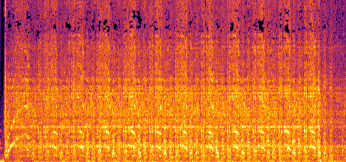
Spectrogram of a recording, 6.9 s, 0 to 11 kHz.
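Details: Volvo 240 Redblock B230 cranking during compression test, camera mounted on engine near fan belt: quick even cranking rhythm; healthy compression, about 170 psi on all cylinders despite piston slap.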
